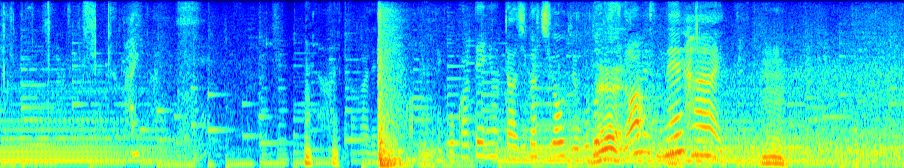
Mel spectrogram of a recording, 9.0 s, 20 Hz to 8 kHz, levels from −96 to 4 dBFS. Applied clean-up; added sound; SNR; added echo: none; Bowed string instrument; 8 dB; none.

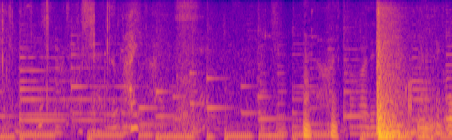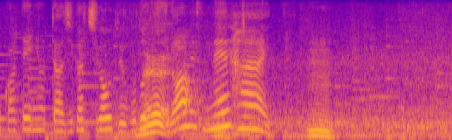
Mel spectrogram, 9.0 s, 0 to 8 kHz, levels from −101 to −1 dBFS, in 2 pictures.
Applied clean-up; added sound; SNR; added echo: none; none; none; none.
